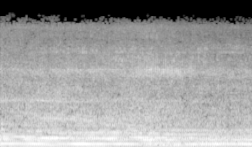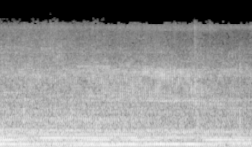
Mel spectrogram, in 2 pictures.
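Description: An engine running steadily in the background, its pitch wavering slightly.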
